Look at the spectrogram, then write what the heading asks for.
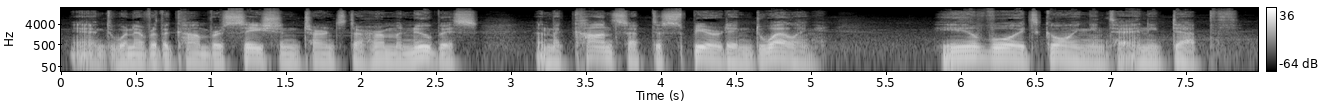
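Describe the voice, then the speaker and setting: An actor playing a stern, reserved young desert investigator who speaks in a measured, deadpan way and sighs often. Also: male voice, low-pitched. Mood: calm, grave. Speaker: lead investigator.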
